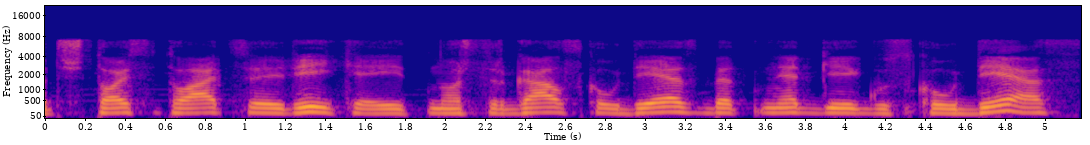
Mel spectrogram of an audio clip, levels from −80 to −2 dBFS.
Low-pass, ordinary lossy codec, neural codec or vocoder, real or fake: 7.2 kHz; AAC, 32 kbps; none; real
